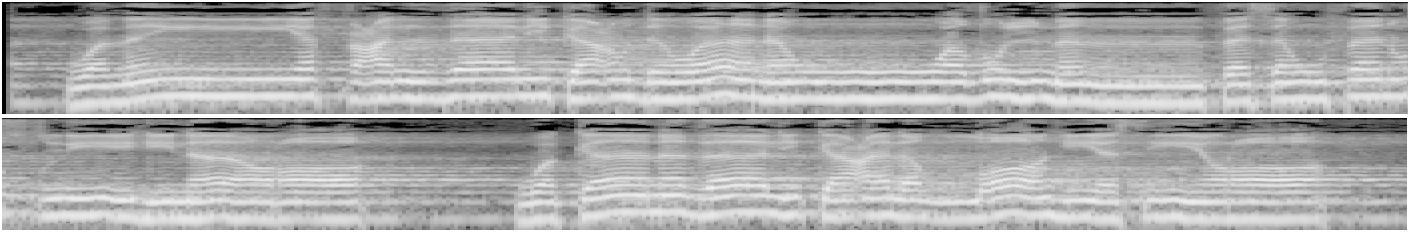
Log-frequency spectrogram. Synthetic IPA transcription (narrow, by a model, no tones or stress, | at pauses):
wamanjafʕalðaːlɪkaʕʊd̪waːnanwɑðˤʊlmanfasawfanʊsˤliːɦɪnaːɾˤɑː | wakaːnaðaːlɪkaʕalaːlˤːɑːɦɪjasiːɾˤɑː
